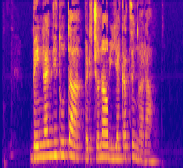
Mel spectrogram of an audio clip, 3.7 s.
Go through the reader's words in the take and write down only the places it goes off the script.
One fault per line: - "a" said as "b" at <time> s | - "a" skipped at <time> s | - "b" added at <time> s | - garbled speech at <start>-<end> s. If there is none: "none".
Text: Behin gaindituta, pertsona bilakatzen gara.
none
